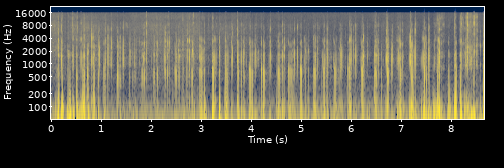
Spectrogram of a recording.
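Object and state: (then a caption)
Silicone pop-it fidget toy. A square, hand-sized teal silicone pop-it fidget toy with hollow bubbles is held in both hands while fingertips and long painted nails press and pop the bubbles. A rapid, irregular stream of short, dull, low popping clicks follows, with little ringing after each pop.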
